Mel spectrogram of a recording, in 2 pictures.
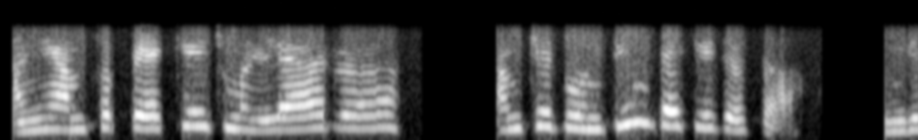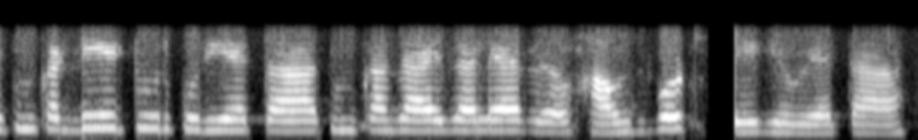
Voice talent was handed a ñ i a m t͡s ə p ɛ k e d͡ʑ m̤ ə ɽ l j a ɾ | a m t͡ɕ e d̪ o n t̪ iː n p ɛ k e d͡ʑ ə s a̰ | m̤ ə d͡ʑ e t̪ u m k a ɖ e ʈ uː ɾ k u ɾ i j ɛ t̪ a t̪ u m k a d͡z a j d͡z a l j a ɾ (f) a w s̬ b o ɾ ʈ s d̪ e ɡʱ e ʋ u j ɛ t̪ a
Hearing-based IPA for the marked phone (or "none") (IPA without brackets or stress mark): h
